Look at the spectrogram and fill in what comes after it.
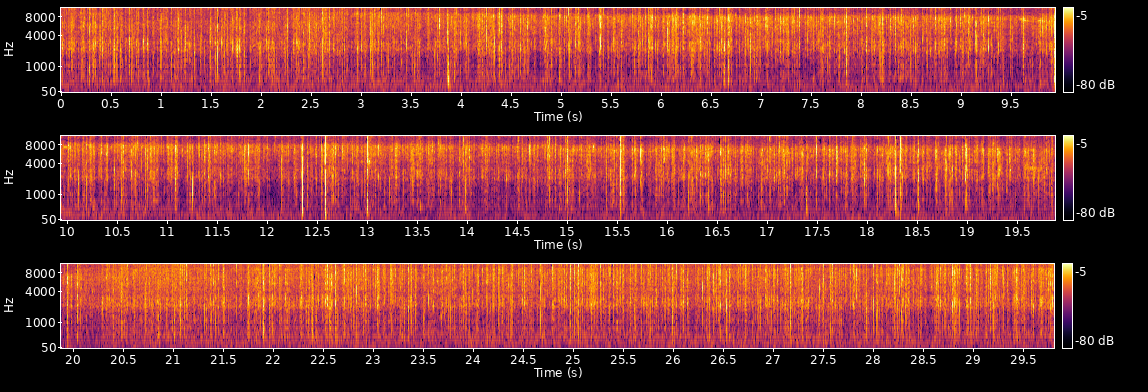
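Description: Steady rain with close drops tapping irregularly on a surface, a few louder taps near the middle.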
